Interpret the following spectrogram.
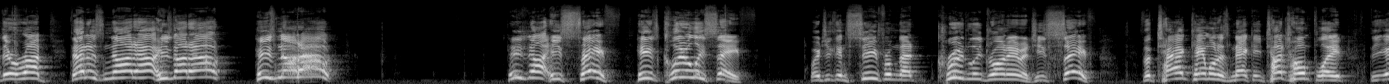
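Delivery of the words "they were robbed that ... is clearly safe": high, loud outraged yelling; furious rant. Real, not acted. Host raging at the umpire's call on screen, shouting. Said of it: "I'm just so angry".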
